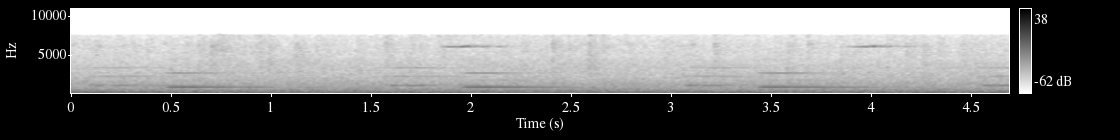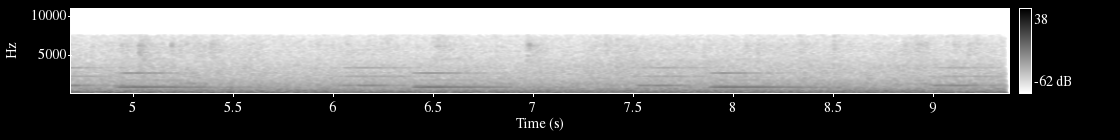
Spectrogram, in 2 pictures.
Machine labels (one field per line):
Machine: fan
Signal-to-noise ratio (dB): -6 dB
